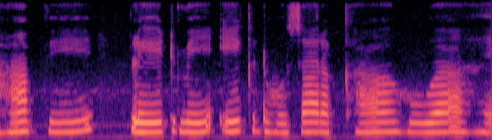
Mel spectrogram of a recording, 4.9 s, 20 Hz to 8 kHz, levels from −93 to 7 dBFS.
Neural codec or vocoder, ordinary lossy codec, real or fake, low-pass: none; none; real; 7.2 kHz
